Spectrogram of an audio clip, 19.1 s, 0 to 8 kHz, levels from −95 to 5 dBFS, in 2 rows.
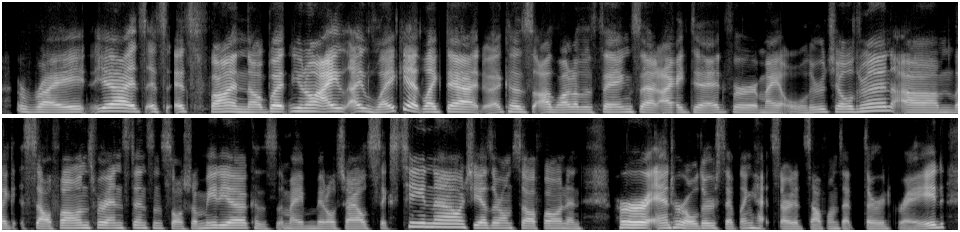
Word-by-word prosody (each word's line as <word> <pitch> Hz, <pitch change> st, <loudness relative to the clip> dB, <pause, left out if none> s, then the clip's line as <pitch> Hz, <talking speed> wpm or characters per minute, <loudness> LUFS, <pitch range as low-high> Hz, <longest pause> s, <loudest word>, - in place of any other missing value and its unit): Right. 180 Hz, -1 st, 0 dB
Yeah, 235 Hz, +1 st, +5 dB
it's 210 Hz, -1 st, +3 dB
it's 200 Hz, -1 st, -4 dB
it's 205 Hz, 0 st, -1 dB
fun, 200 Hz, -1 st, +3 dB
though, 175 Hz, -1 st, 0 dB
but, 210 Hz, +3 st, +5 dB
you 235 Hz, 0 st, 0 dB
know, 230 Hz, 0 st, +3 dB
I 225 Hz, 0 st, +8 dB
I 225 Hz, 0 st, +3 dB
like 195 Hz, -, -1 dB
it 305 Hz, -, +6 dB
like 195 Hz, -2 st, +2 dB
that, 190 Hz, -4 st, +5 dB
uh, -, -, -3 dB
a -, -, -10 dB
'cause 190 Hz, -4 st, -2 dB
a 180 Hz, -, 0 dB
lot 170 Hz, +1 st, -1 dB
of 180 Hz, -, -1 dB
the 175 Hz, -1 st, -7 dB
things 180 Hz, +1 st, -3 dB
that 165 Hz, -2 st, +1 dB
I 165 Hz, +1 st, +1 dB
did 165 Hz, +1 st, -4 dB
for 160 Hz, -3 st, -3 dB
my 155 Hz, 0 st, -2 dB
older 170 Hz, +6 st, -8 dB
children, 220 Hz, +8 st, -1 dB
um, 165 Hz, -4 st, -2 dB
like, 165 Hz, 0 st, -7 dB
cell 155 Hz, -1 st, -2 dB
phones, 185 Hz, +2 st, -2 dB
for 200 Hz, -1 st, -3 dB
instance, 185 Hz, +1 st, -4 dB
and 175 Hz, -1 st, -10 dB
social 155 Hz, -1 st, -7 dB
media, 185 Hz, +1 st, 0 dB
'cause 145 Hz, -8 st, -13 dB
my 150 Hz, -2 st, -7 dB
middle 150 Hz, +1 st, -7 dB
child's 150 Hz, 0 st, -5 dB
16 270 Hz, -2 st, -4 dB
now, 245 Hz, -1 st, +1 dB
and 230 Hz, -3 st, -4 dB
she 190 Hz, -, -5 dB
has 185 Hz, -1 st, -1 dB
her 180 Hz, -, -3 dB
own 175 Hz, 0 st, -6 dB
cell 170 Hz, -2 st, -3 dB
phone, 165 Hz, 0 st, -5 dB
and 150 Hz, 0 st, -9 dB, 0.3 s
her 200 Hz, -2 st, +7 dB
and 185 Hz, +1 st, +2 dB
her 210 Hz, -2 st, -1 dB
older 170 Hz, +2 st, -2 dB
sibling 160 Hz, +4 st, -8 dB
had 170 Hz, -, -8 dB
started 135 Hz, -1 st, -6 dB
cell 135 Hz, 0 st, -5 dB
phones 145 Hz, +3 st, -13 dB
at -, -, -8 dB
3rd 135 Hz, 0 st, -7 dB
grade, 190 Hz, -, -2 dB
180 Hz, 205 wpm, -23 LUFS, 160-200 Hz, 0.3 s, I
